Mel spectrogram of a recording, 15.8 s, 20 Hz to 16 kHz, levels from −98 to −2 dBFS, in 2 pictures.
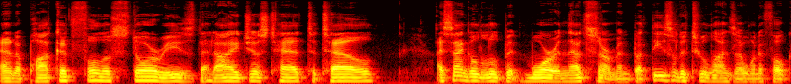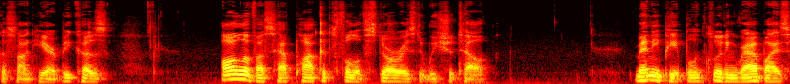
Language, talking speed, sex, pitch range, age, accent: English, 190 wpm, male, 100-125 Hz, 60-79, American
